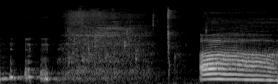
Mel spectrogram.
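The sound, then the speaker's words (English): Water sloshes and swishes for about a second as a person shifts and adjusts themselves in a bath, followed by the person starting to speak loudly. “I'm just chilling in water right now. So if you guys hear some water going on, that's literally what's going on.”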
